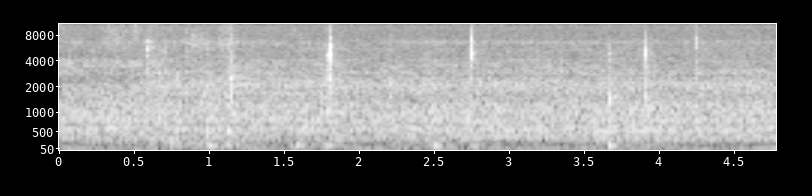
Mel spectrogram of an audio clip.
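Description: Calculator buttons click softly as they are pressed.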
